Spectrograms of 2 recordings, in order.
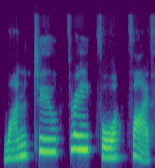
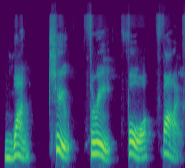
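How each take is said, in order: First: The voice is relaxed with little ringing resonance. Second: The voice is resonant, ringing and louder. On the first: The speaker calls it wrong. "Can you see before? ... It's relaxed" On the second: The speaker calls it right. "with more resonance"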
